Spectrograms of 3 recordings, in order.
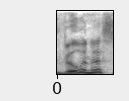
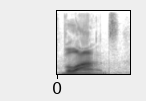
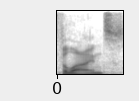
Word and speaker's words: Villines: our host villainous just kid is it villainous no it's not people think it's villainous villain V uh yeah all kinds of pronunciations also I get VIN down south yeah it's Vin um okay but what is it actually it's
